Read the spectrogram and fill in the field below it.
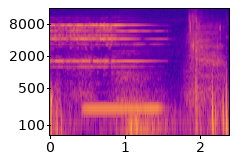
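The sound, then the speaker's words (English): A telephone bell rings in one sustained, shrill burst with a steady metallic buzz, then cuts off into a short rustle and a few clunks. “Telephone.”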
